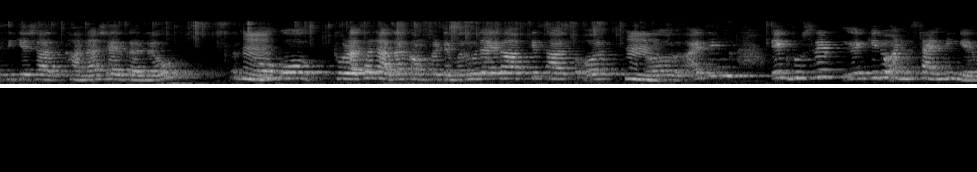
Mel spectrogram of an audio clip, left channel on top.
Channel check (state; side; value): silent; right; digital silence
